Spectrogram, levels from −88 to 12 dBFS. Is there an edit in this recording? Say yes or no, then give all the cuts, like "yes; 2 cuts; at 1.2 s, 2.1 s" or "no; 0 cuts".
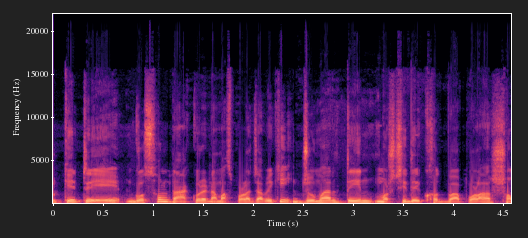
yes; 1 cut; at 2.5 s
